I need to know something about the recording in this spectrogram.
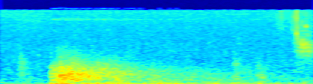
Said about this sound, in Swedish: det här var ju ett konstgjort ljud som man inte ska höra, ett kanonskott, så det, det var säkert ett sånt där dovt moller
